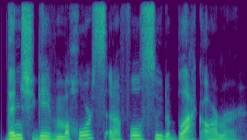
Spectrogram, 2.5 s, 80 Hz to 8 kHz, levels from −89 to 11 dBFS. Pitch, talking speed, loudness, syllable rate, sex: 145 Hz, 315 wpm, -18 LUFS, 6.5 syllables/s, male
